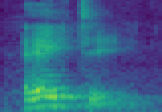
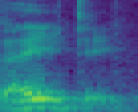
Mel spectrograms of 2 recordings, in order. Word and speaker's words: Haiti: Schweitzer hospital is in 80 you're not supposed to pronounce the H I found out it's 80 right let's just go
